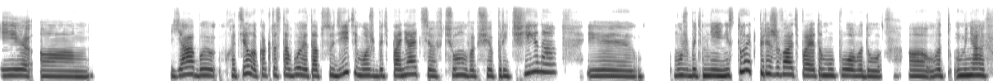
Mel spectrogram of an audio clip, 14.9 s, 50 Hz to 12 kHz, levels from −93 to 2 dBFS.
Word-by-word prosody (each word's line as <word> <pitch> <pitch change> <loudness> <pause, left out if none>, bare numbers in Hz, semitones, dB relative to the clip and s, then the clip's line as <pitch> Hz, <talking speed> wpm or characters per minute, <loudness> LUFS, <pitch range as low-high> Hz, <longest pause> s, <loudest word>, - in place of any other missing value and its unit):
И, 220 -1 0
ам 195 -2 0 1.3
я 240 +7 +3
бы 225 -1 0
хотела 225 +4 -2
как-то 240 +3 -6
с 200 - -12
тобой 240 0 0
это 215 0 0
обсудить 235 - -1
и, 290 - -2
может 225 -2 0
быть, 210 -1 -4
понять, 235 +3 +1
э, 210 -2 -1
в 185 - -15
чём 235 -1 -2
вообще 210 +1 -3
причина. 305 - -1 0.4
И, 205 -1 0 0.6
может 220 0 -1
быть, 215 0 -1
мне 220 -1 +5
и - - +6
не 215 +2 +5
стоит 365 - +2
переживать 265 -2 +2
по 225 - 0
этому 225 +1 +2
поводу. 210 -3 +1 0.4
А 205 -2 +1
вот 200 +3 -1 0.2
у 220 +3 +2
меня 235 0 +5
220 Hz, 135 wpm, -25 LUFS, 205-235 Hz, 1.3 s, и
